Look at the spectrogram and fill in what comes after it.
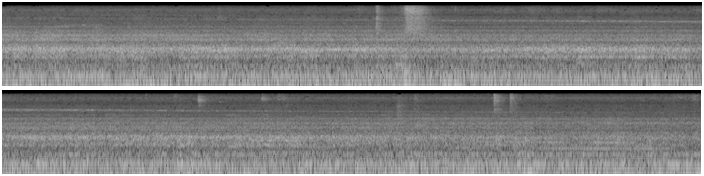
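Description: Running noise heard from inside the carriage of an SRT Red Line electric commuter train: a steady low rumble and hum, with a faint high whine slowly falling in pitch. A few light clicks come through, one about five seconds in and another near the end.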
